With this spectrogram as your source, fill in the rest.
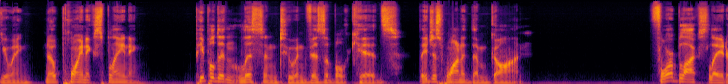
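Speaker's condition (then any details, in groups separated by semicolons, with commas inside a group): No condition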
